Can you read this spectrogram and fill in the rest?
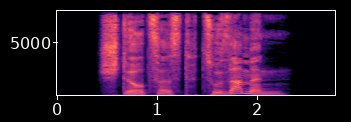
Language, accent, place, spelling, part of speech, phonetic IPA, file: German, Germany, Berlin, stürzest zusammen, verb, [ˌʃtʏʁt͡səst t͡suˈzamən], De-stürzest zusammen.ogg
- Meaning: second-person singular subjunctive I of zusammenstürzen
